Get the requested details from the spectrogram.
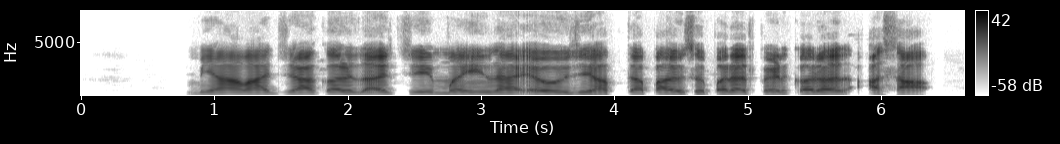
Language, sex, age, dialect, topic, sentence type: Marathi, male, 18-24, Southern Konkan, banking, statement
